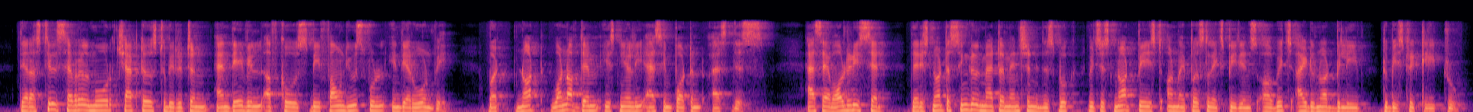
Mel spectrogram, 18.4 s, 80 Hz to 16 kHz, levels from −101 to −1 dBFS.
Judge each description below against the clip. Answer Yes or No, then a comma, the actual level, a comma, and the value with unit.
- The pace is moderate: No, fast, 210 wpm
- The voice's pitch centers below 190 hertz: Yes, low, 135 Hz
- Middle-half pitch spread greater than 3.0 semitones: No, narrow, 2.6 semitones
